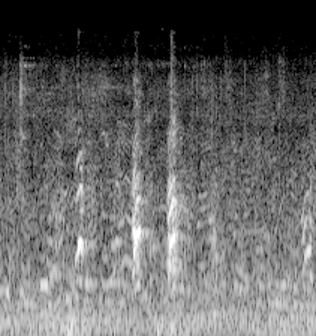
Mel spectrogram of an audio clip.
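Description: A dog barking three times in quick succession, short sharp barks about a second in and near the middle, over a background of crowd chatter.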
